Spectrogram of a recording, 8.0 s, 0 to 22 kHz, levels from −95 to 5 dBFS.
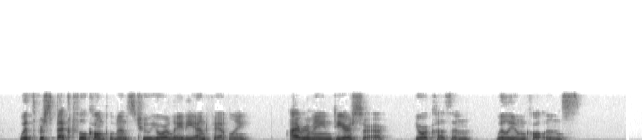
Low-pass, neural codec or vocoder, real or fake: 7.2 kHz; none; real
